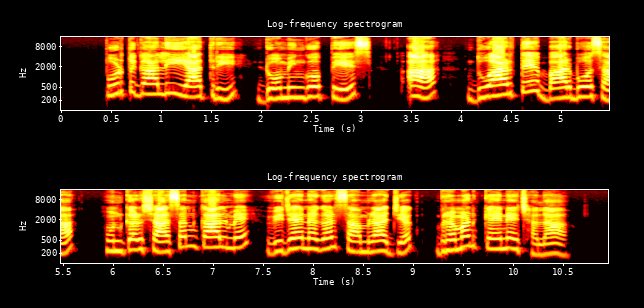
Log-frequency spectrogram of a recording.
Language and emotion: Maithili, neutral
